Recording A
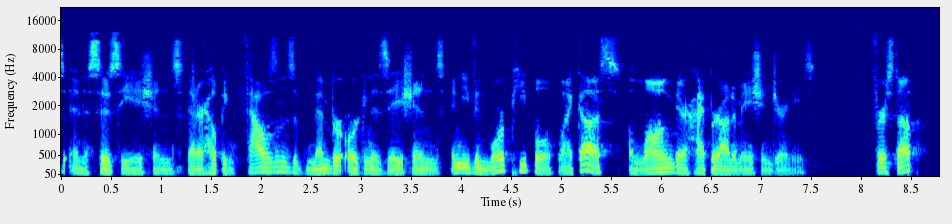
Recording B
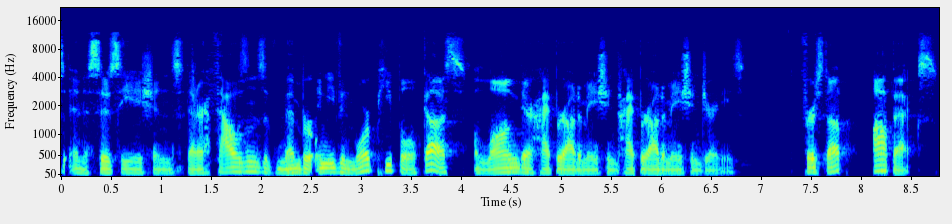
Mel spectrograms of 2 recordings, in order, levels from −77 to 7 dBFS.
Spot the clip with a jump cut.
B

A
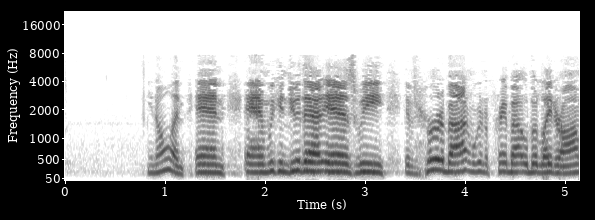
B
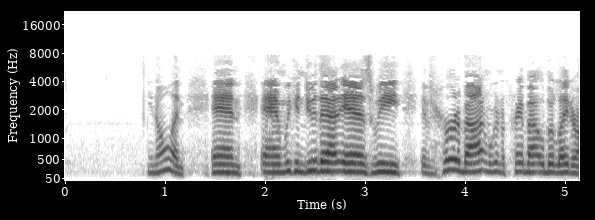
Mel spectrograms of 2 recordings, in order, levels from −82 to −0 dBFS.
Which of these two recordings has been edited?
A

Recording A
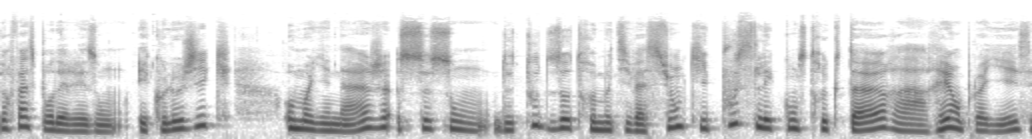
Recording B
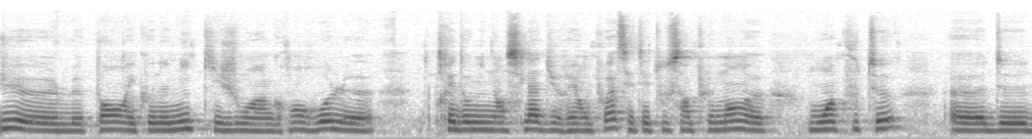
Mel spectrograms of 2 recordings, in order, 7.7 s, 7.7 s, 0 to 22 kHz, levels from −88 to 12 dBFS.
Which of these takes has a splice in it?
B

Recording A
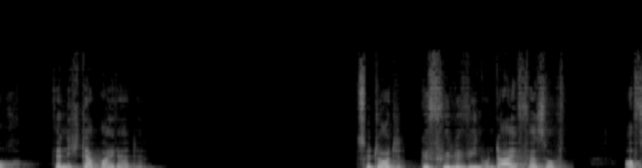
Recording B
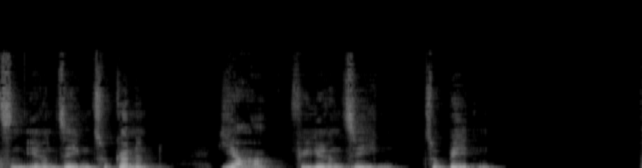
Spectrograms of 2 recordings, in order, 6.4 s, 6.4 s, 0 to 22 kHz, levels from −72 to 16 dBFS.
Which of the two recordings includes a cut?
A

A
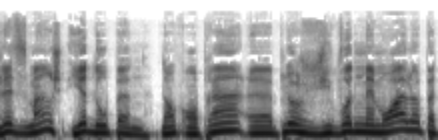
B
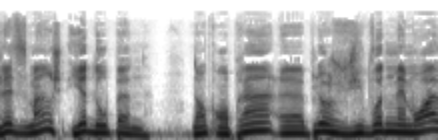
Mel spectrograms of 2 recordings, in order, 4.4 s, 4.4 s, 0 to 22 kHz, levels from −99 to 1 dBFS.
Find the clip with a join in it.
A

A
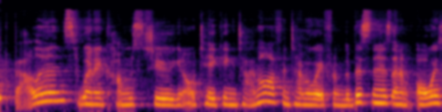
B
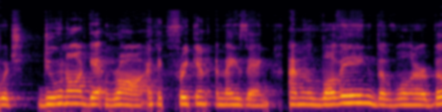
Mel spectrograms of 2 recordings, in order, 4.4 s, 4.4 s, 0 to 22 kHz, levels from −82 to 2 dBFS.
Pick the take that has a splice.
B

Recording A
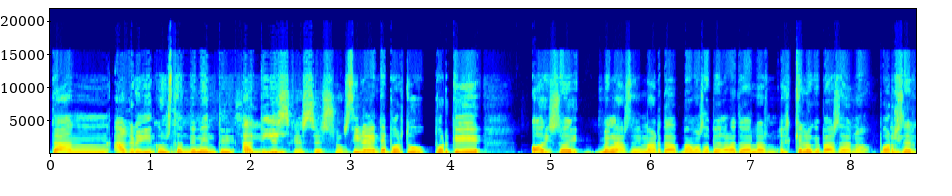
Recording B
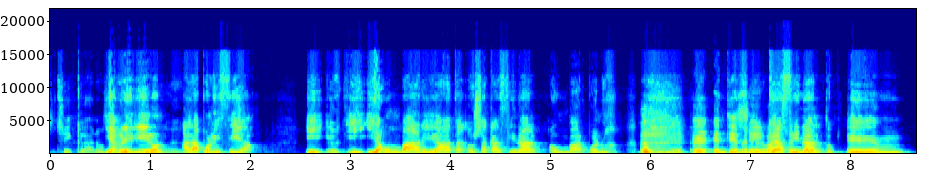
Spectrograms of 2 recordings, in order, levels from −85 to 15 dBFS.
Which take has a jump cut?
A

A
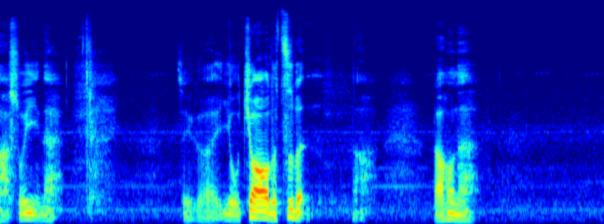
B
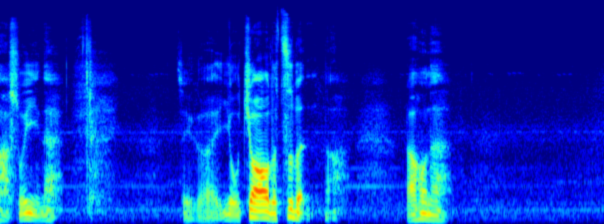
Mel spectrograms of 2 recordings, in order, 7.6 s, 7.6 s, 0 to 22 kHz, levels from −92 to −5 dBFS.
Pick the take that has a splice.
B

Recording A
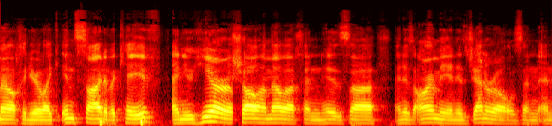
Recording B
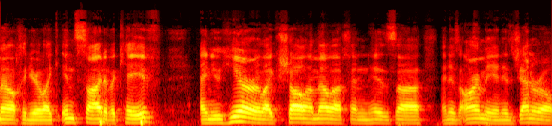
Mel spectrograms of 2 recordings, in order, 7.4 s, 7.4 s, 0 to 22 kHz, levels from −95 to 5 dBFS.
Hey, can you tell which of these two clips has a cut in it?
A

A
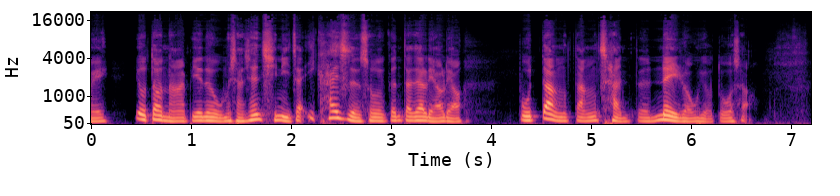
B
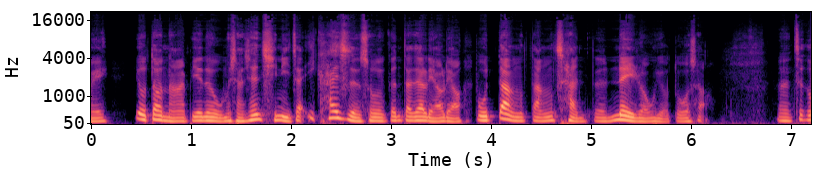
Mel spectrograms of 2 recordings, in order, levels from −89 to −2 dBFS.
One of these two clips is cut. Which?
B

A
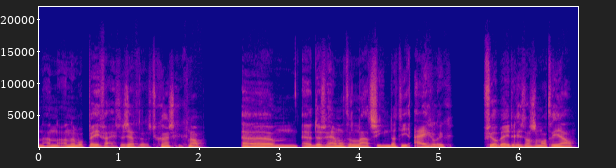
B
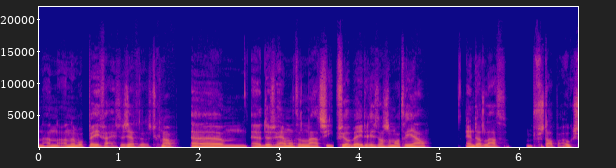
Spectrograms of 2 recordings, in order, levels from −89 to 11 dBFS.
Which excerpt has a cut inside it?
B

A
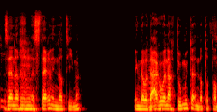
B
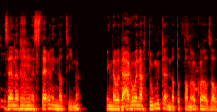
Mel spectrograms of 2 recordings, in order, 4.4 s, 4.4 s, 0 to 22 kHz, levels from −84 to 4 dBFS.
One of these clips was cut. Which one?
B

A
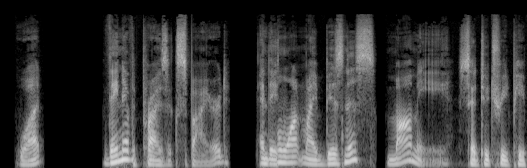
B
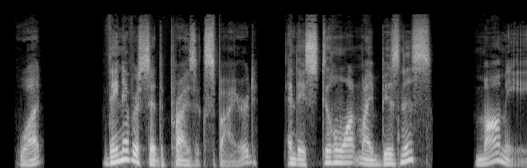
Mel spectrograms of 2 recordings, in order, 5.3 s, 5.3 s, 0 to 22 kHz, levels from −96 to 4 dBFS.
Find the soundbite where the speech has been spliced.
A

